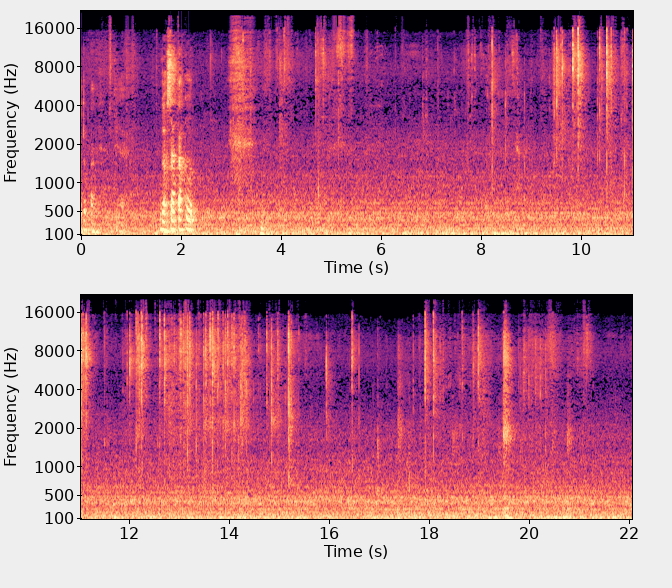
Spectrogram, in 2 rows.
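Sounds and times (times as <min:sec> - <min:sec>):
steady low hum: 0:00.0 - 0:22.0
packaging clicks and rustles: 0:07.5 - 0:16.6, 0:17.7 - 0:20.6.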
